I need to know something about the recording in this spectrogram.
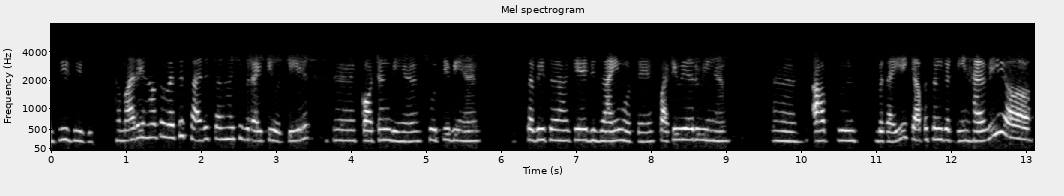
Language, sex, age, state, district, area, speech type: Urdu, female, 18-30, Uttar Pradesh, Rampur, urban, conversation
